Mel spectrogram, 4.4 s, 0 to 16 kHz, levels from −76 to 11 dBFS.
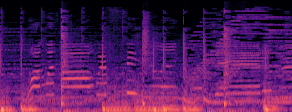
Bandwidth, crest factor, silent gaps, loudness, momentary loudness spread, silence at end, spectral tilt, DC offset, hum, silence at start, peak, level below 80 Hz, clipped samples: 13.5 kHz; 16 dB; none; -23 LUFS; 3 LU; 0 s; -5 dB/octave; under 0.1%; none; 0 s; -6 dBFS; -24 dBFS; under 0.1%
